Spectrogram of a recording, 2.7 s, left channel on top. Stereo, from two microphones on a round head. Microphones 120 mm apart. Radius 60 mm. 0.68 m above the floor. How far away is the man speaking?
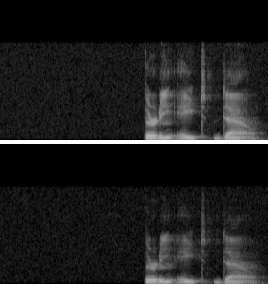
About 0.8 m.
